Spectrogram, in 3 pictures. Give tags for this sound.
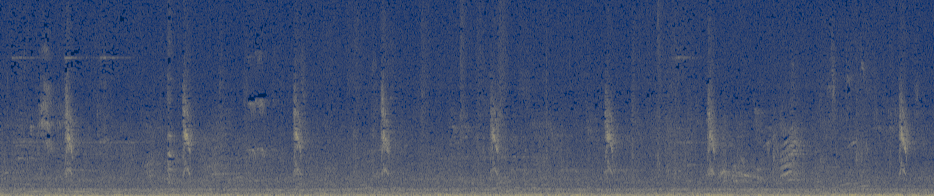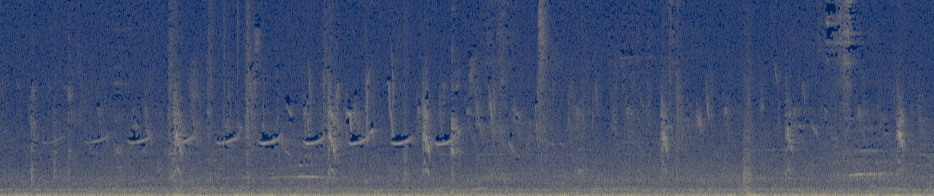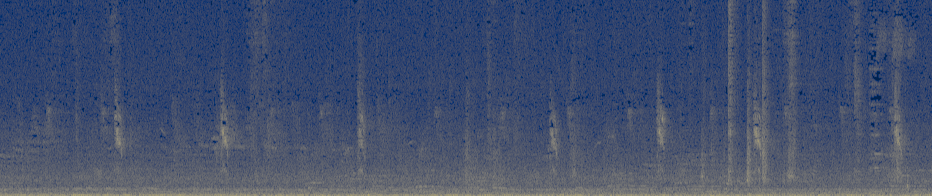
atmos birds children suburban trees wind wind-through-trees

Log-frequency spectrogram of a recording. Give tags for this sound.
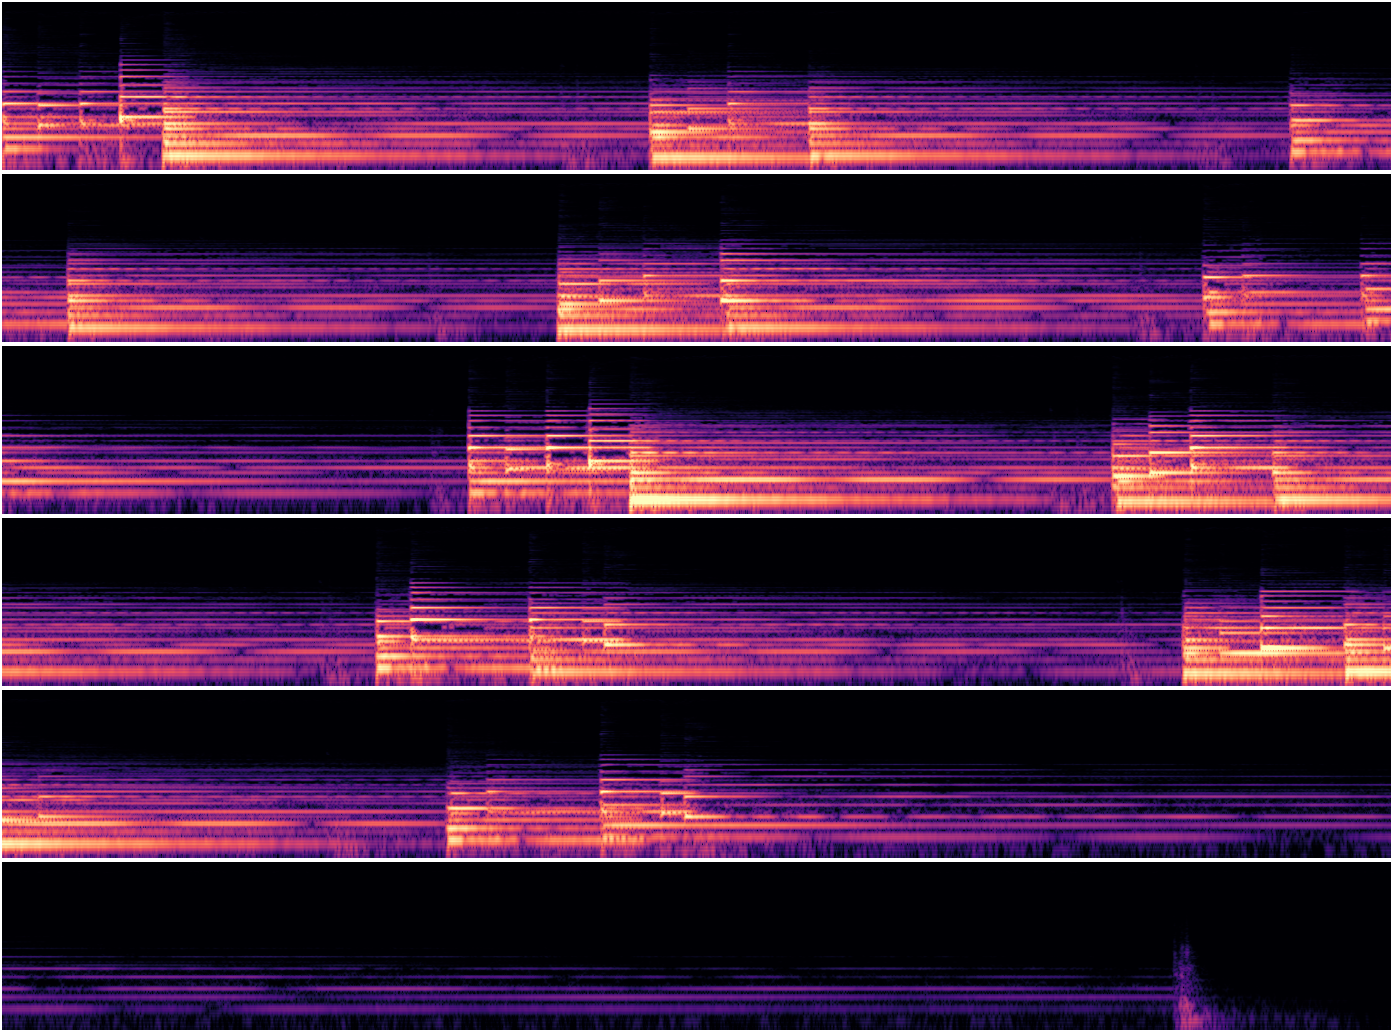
ambient atmosphere Background Beautiful Beautiful-piano-melodies cinematic Emotion Emotional-background-music Emotive-gentle-piano-melodies Emotive-piano-music Film Film-soundtrack-music Gentle Gentle-instrumental-music Instrumental into melancholic melody movie outro piano podcast Podcast-background-tracks Relaxing-piano-tunes Sadness Sad-piano-tracks Sad-scene-accompaniment score slow

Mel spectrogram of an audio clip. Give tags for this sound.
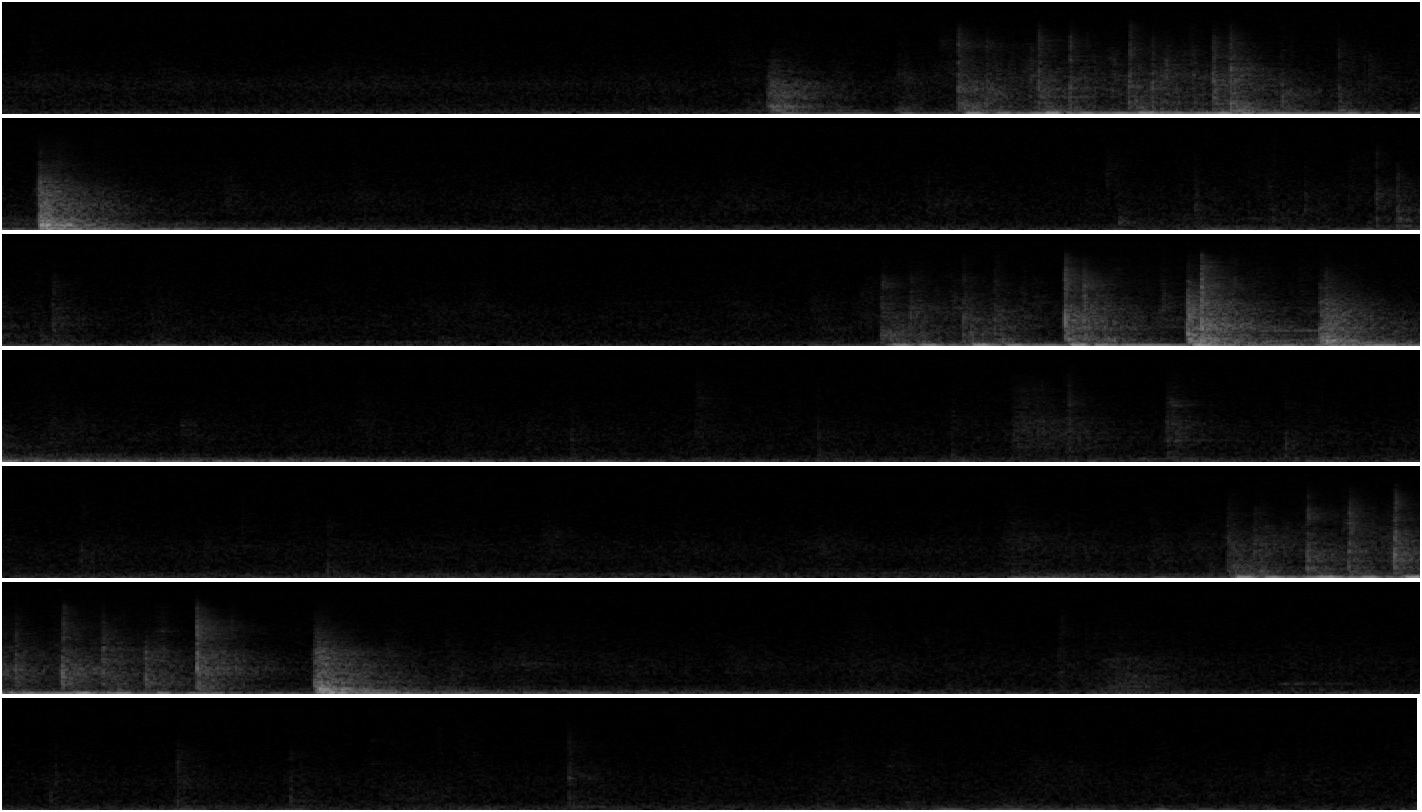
running staircase footsteps stairway stairs

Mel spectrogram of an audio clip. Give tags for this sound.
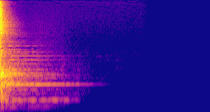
beat ceramic clap drums lo-fi metallic percussion percussive resonant sample snare

